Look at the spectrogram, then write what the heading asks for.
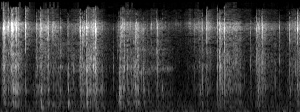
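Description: Thin plastic sachet from a Capsule Chix doll being torn open, with quick crinkling and rustling bursts close by, broken by a brief pause midway.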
